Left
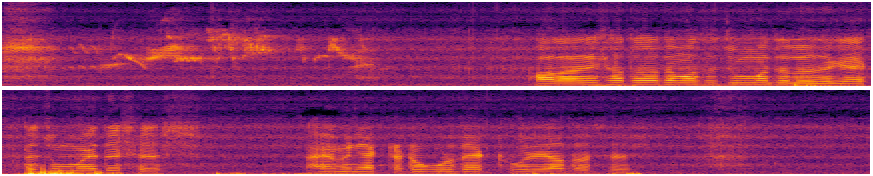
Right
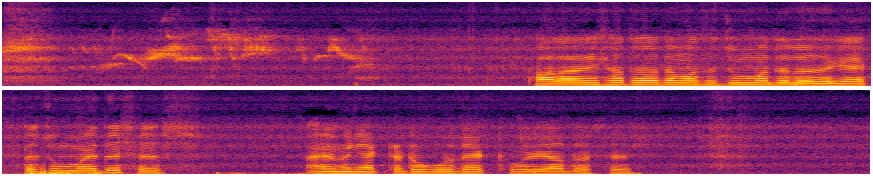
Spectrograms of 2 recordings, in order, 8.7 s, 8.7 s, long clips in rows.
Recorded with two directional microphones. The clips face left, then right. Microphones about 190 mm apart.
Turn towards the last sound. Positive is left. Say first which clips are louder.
# right 8 dB
turn(degrees=-40)  # may be behind; listen again after turning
